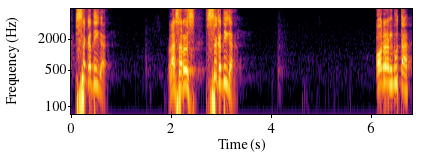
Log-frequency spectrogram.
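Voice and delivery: loud, high-pitched preaching, each seketika hammered home; full preaching. Acted. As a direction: preach it with rising fire, punching every seketika. Preaching on God's instant work. (khotbah berapi-api dengan suara keras dan tinggi)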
